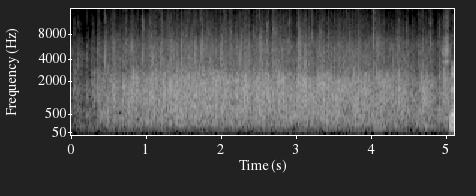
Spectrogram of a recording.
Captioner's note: attendees applauding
